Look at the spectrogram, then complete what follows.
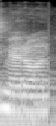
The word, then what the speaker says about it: Meron: say it straight away hi my name is maron my name is spelled m-e-r-o-n and some kids were really mean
